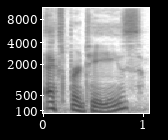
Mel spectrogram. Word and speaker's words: expertise: say the person has expertise in repairing microphones. The person's an expert. La habilidad de un experto es expertise. Se escribe expert, I-S-E, I-S-E, y se dice expertise, all right?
